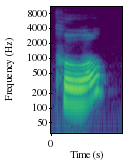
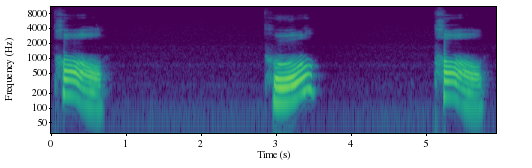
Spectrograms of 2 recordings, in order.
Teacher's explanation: bazén se vysloví s dlouhým U, pull, tak sloveso zatáhnout se vyslovuje, jako byste spíše chtěli říct něco mezi O a U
